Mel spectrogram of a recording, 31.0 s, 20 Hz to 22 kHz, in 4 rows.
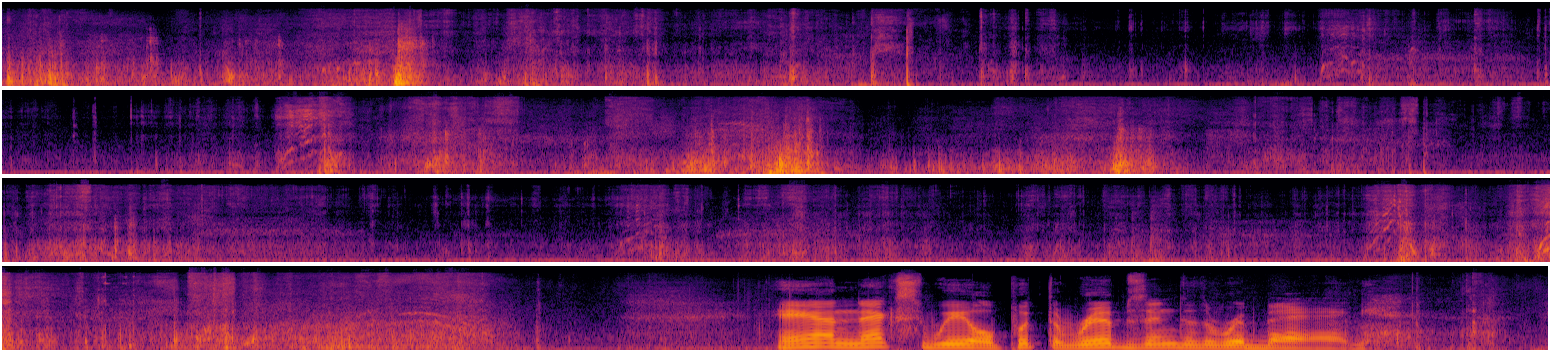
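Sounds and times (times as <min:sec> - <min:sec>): zipper on fabric bag: 0:22.3 - 0:25.9.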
